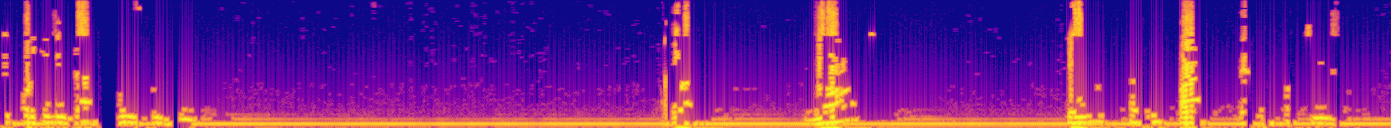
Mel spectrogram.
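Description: A man speaks with animation into a microphone, heard through loudspeakers, pausing between phrases.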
